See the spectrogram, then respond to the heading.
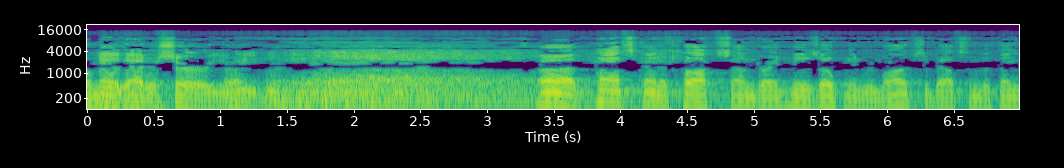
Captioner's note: laughter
